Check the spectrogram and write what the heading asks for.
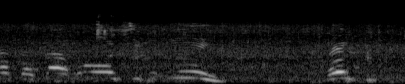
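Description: A man's voice in a few short wordless exclamations, over the steady rush of a shallow, fast-flowing mountain river.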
